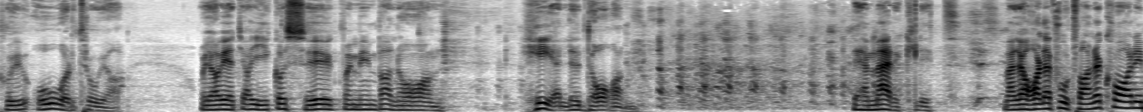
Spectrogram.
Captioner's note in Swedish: skratt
